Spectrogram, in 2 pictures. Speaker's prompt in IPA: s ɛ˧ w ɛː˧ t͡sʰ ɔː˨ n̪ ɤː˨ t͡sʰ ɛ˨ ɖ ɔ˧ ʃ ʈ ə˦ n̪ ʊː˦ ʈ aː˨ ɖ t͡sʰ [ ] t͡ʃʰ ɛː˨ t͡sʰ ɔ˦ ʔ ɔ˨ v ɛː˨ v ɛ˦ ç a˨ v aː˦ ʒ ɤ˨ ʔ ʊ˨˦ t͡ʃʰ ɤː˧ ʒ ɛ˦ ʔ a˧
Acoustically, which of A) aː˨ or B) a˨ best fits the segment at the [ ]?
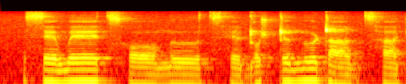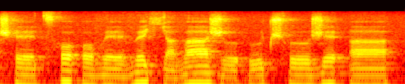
B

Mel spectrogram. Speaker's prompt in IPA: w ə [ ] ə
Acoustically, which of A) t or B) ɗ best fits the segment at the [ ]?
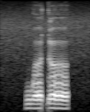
B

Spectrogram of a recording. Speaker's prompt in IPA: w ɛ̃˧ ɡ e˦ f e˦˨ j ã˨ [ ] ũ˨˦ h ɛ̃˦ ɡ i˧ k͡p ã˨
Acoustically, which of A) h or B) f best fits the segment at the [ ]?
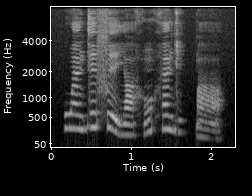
A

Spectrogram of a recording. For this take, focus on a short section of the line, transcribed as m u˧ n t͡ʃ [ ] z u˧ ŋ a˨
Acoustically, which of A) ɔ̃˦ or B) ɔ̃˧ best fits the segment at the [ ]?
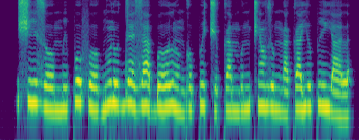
A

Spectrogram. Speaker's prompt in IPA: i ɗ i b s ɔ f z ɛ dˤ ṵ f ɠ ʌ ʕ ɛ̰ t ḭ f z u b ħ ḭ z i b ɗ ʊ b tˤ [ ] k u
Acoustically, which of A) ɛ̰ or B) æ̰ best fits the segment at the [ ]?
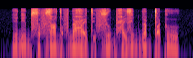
A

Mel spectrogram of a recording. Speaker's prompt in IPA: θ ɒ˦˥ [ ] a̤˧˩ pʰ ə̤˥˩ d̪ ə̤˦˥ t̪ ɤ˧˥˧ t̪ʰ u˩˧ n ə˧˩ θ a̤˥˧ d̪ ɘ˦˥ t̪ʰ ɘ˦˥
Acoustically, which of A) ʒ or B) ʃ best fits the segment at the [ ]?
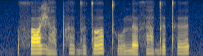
A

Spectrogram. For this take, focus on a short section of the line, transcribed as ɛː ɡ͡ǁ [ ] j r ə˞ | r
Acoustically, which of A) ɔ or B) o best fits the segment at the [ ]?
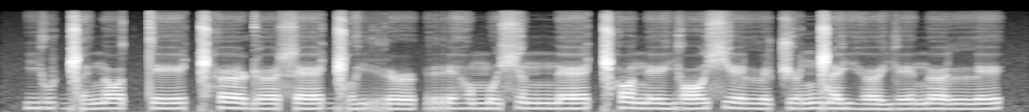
B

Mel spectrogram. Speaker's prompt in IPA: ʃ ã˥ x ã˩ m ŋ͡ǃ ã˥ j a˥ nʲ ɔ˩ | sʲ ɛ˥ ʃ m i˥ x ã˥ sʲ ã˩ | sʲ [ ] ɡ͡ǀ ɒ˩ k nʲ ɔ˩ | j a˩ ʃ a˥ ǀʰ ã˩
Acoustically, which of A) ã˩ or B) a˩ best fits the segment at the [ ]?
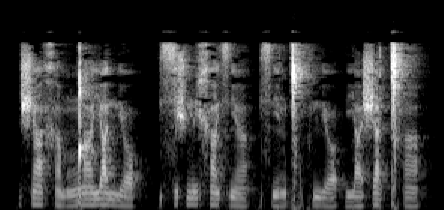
A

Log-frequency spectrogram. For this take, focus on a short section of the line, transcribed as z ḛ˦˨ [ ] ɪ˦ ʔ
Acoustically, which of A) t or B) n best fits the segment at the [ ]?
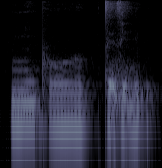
B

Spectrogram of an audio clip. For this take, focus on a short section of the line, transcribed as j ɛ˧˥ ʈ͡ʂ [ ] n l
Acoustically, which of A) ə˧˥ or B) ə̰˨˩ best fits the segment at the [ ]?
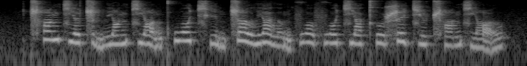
B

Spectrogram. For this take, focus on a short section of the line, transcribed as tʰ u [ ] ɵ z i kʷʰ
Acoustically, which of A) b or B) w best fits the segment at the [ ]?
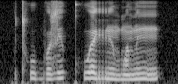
A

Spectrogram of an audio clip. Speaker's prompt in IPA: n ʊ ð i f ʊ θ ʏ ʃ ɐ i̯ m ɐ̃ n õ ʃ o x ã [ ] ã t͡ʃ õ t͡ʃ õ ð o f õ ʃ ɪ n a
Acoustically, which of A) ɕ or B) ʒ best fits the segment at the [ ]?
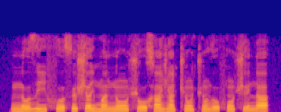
B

